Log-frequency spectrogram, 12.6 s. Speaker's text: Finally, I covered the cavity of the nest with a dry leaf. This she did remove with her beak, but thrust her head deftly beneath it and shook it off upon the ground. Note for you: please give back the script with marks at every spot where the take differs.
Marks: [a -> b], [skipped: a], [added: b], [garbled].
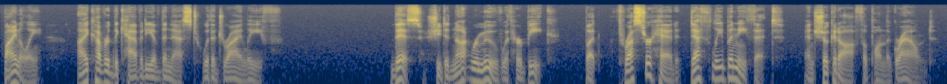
Finally, I covered the cavity of the nest with a dry leaf. This she did [added: not] remove with her beak, but thrust her head deftly beneath it and shook it off upon the ground.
